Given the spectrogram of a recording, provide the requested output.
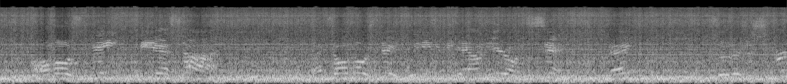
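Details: Ready Heater 170T torpedo heater that was cutting off with smoke, fuel pressure gauge fitted: loud steady roar with no surges while fuel pressure is set too high, before adjusting down to 6 PSI, which changes the tone.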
